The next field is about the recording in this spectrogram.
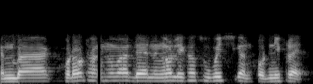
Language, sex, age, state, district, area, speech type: Bodo, male, 18-30, Assam, Kokrajhar, rural, conversation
